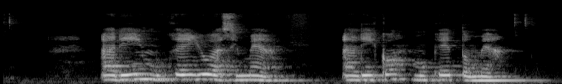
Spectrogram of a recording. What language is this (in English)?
Central Tarahumara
